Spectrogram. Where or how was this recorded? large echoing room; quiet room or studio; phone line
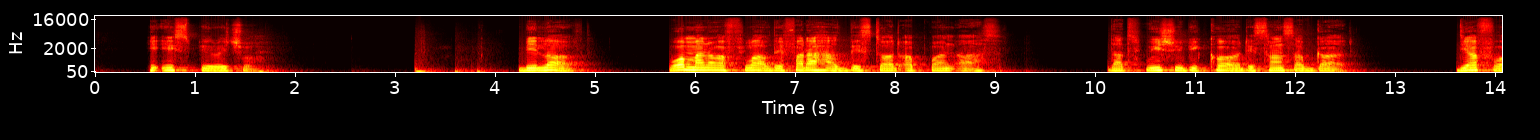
large echoing room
